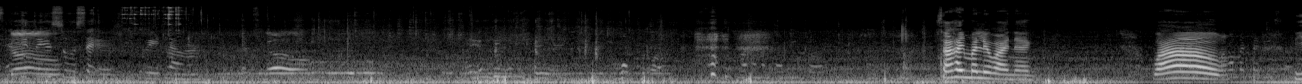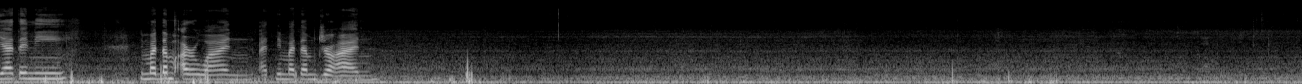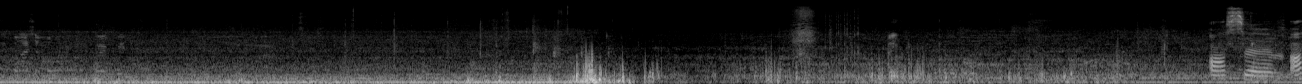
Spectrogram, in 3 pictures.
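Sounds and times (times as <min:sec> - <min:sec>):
engine humming: 0:00.0 - 0:39.0
faint voices: 0:34.4 - 0:39.0.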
